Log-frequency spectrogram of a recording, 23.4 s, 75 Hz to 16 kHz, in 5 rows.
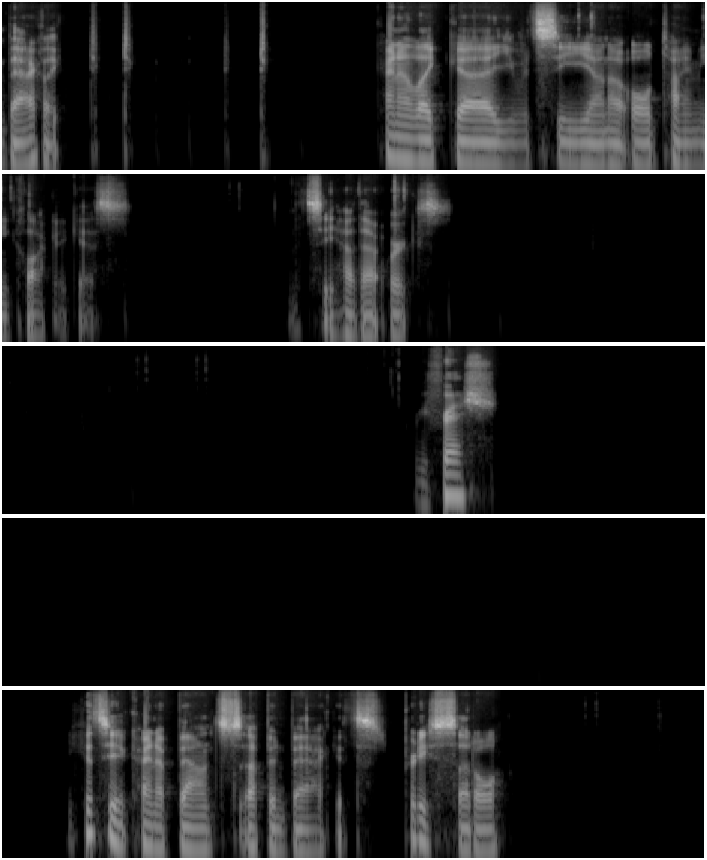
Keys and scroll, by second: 11.5 super+r.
